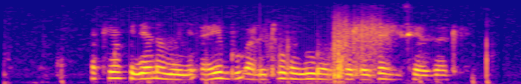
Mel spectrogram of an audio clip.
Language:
Swahili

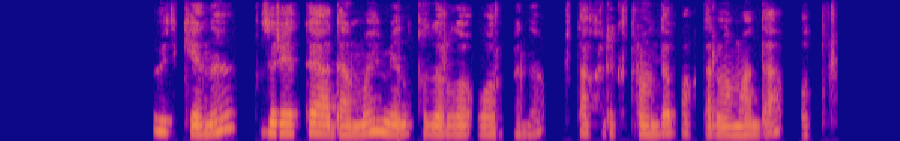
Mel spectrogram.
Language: Kazakh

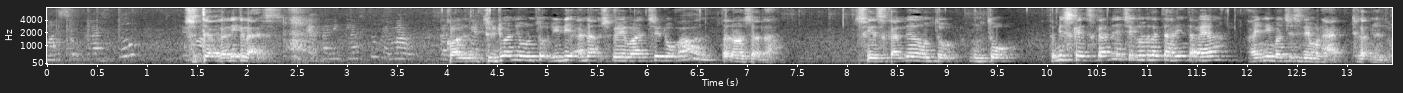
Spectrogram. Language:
Malay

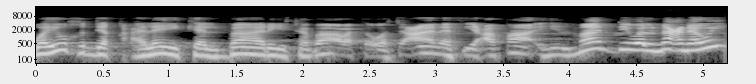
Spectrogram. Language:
Arabic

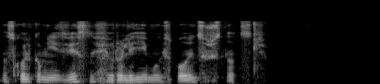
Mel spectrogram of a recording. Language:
Russian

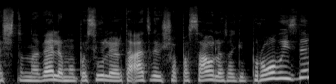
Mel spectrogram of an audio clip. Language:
Lithuanian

